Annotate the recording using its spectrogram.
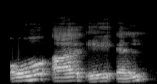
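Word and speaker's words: aural: O-R-A-L and A-U-R-A-L. Both have the same pronunciation.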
